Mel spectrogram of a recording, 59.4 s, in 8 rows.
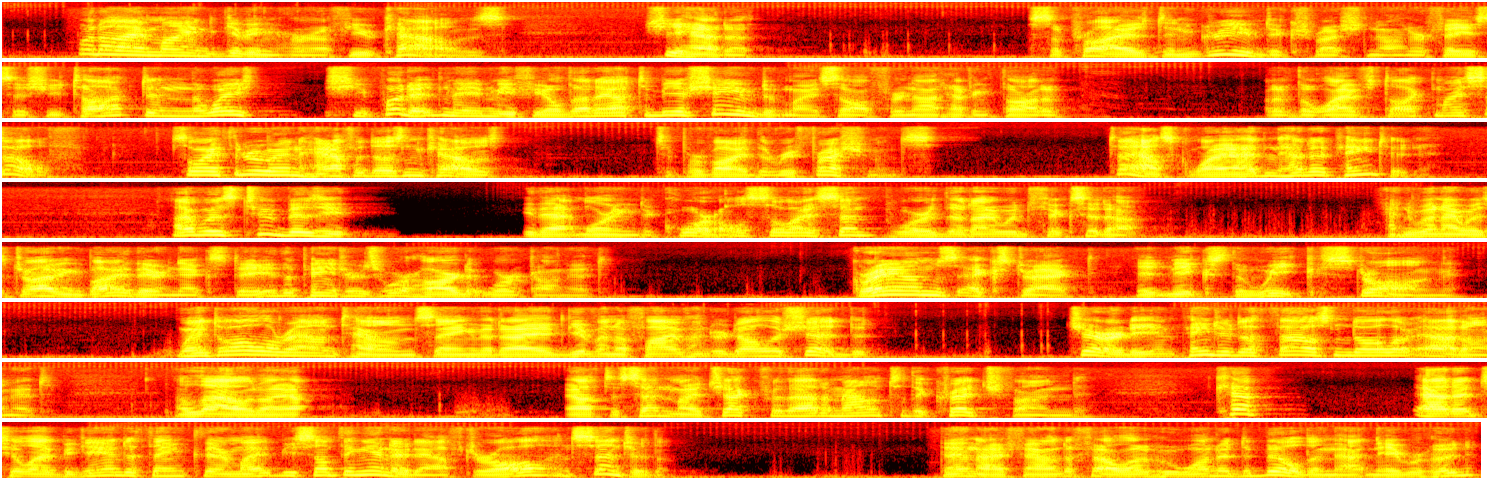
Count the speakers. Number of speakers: one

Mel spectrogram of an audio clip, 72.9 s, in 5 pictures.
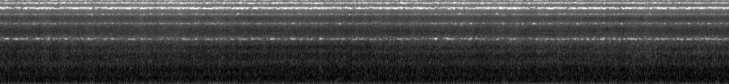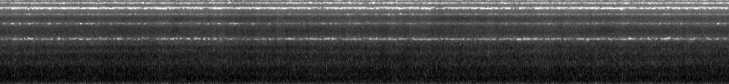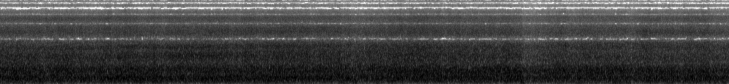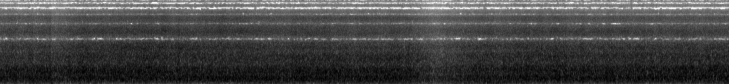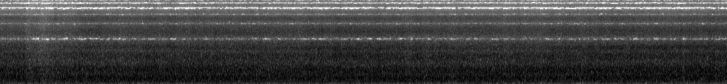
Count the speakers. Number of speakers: zero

